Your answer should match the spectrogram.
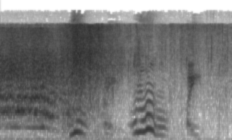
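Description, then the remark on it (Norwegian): A loud hissing gush of water sprayed from an elephant's trunk splashes down over a barbecue grill, with a few short rising-and-falling vocal whoops over it, like a voice mimicking an elephant's trumpet. “Snabelen setter I et trompetbrøl og spyler ned både grillen og Tio og Tullerusken.”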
